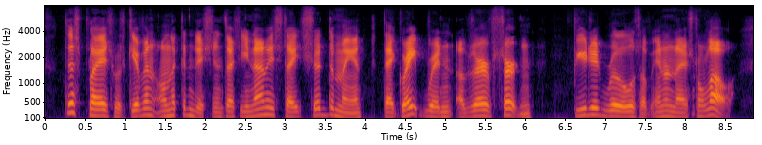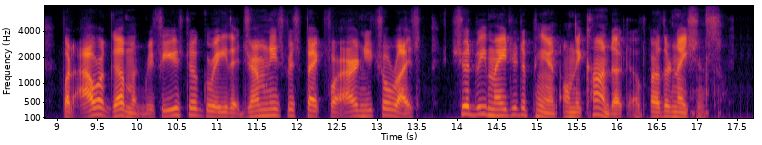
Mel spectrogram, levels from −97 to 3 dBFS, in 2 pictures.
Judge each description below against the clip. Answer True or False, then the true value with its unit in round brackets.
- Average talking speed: True (160 wpm)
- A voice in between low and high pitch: True (145 Hz)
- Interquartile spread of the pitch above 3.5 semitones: True (5.0 semitones)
